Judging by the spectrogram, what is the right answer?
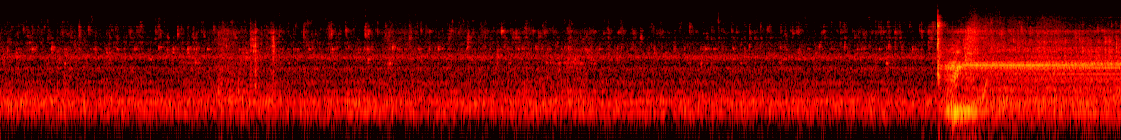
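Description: Faint water filling a sump crock from a submerged hose, with light drips. About twelve seconds in, the front submersible sump pump kicks on with a thump as its float is lifted by the rising water, then runs with a steady whine.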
